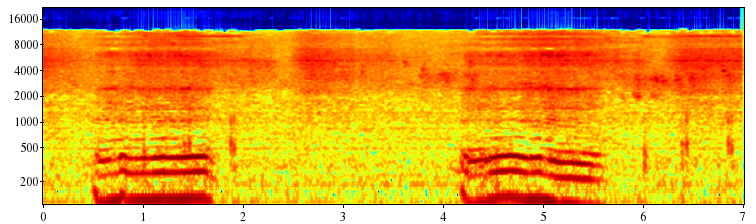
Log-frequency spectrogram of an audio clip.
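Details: Recorded during a sleep experiment with a smart snore pillow: two loud, low, droning snores about four seconds apart, each lasting over a second; snoring during sleep.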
